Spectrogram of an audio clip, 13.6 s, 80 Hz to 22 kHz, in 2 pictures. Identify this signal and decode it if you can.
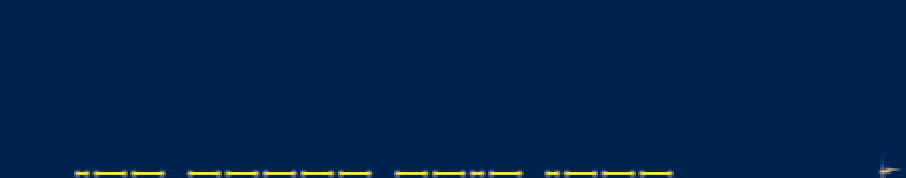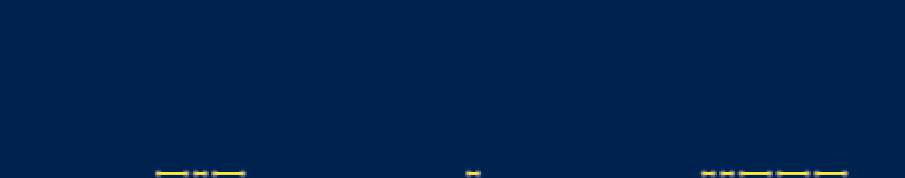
Morse code, heard as a keyed tone, about 17 wpm, spaced as for 8 wpm, 700 Hz. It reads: W0QJ KE2
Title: USA Call Signs - 4 Characters - 8x Character Spacing - 17wpm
